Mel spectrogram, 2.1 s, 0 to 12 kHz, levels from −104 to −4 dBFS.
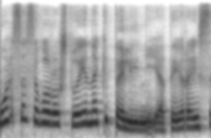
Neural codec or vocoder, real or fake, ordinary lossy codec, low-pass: codec, 24 kHz, 1.2 kbps, DualCodec; fake; MP3, 96 kbps; 10.8 kHz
